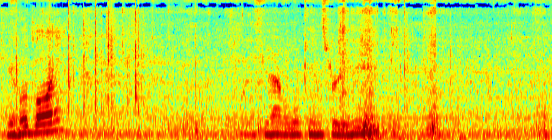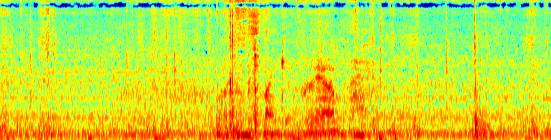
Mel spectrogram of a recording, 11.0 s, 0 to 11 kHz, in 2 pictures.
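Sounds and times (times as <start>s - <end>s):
cable rustling and scraping: 0.0s - 11.0s.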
